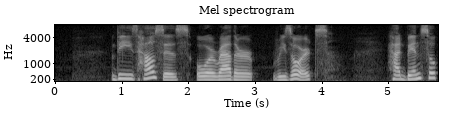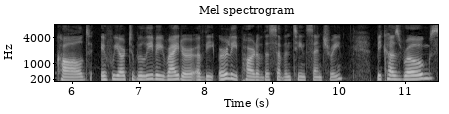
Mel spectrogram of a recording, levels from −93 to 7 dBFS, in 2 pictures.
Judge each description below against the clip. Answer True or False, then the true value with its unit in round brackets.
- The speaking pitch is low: False (180 Hz)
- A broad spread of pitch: False (3.6 semitones)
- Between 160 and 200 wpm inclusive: False (135 wpm)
